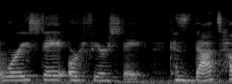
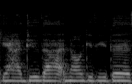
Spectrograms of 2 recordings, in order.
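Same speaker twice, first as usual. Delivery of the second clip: mock whispering, quieter; 2 semitones lower, 6 dB quieter than usual. Describing entities that tempt people: imitating entities whispering. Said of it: "these entities are whispering".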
